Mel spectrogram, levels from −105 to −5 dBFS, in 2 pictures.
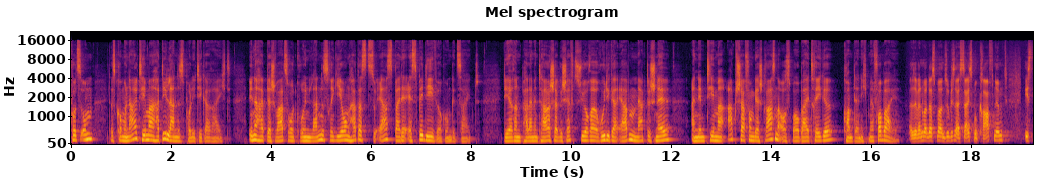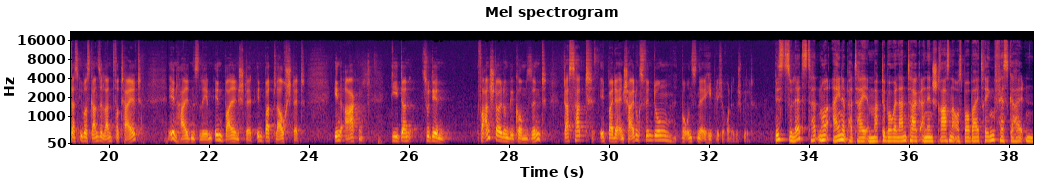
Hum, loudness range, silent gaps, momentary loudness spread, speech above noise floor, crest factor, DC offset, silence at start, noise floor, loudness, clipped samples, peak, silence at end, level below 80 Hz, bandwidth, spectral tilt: none; 3 LU; none; 11 LU; 32 dB; 18 dB; under 0.1%; 0 s; -58 dBFS; -26 LUFS; under 0.1%; -8 dBFS; 0 s; -66 dBFS; 16 kHz; -5 dB/octave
